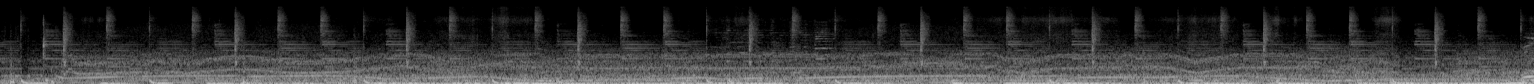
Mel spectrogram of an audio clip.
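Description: Car drifting in the CarX Street racing video game, a continuous engine roar with rising and falling revs, tire squeal and rapid clicking effects throughout, loud and steady with no speech.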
